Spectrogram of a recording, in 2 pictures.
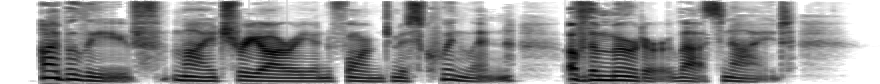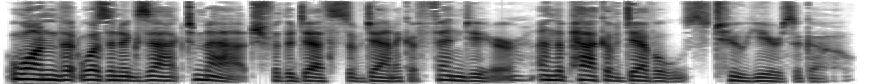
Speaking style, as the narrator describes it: Micah said smoothly

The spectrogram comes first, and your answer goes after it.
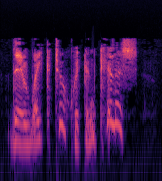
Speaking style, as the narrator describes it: whined Smeagol in the last effort

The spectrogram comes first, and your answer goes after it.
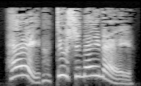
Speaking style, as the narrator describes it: she screamed

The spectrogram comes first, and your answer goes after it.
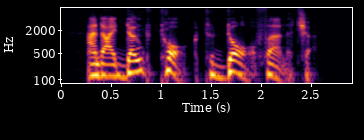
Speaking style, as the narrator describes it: she said haughtily, holding down the lid on her terror

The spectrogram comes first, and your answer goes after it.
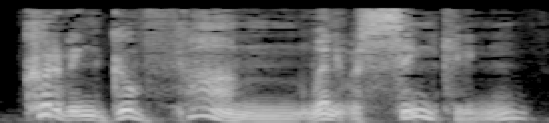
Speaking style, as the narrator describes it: said Brian wistfully, recalling the one occasion when Lower Tadfield had been flooded

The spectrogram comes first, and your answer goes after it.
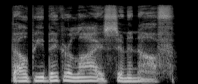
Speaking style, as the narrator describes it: she said grimly

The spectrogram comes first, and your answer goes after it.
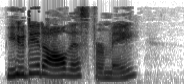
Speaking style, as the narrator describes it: I laughed

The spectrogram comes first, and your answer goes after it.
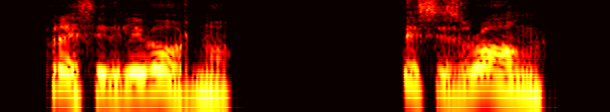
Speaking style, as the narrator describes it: Sandro called out, angering

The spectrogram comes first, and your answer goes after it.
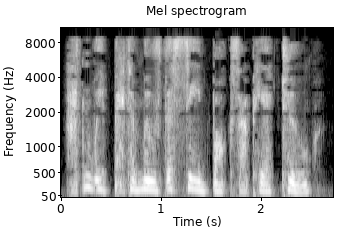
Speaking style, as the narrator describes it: whispered Patrick

